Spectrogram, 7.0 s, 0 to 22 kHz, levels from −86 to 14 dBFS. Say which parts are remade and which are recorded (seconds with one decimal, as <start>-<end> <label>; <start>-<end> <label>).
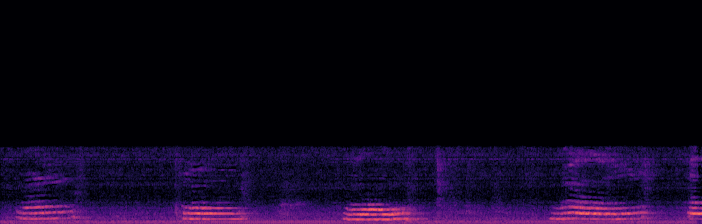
0.0-2.1 remade; 2.1-3.3 recorded; 3.3-7.0 remade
